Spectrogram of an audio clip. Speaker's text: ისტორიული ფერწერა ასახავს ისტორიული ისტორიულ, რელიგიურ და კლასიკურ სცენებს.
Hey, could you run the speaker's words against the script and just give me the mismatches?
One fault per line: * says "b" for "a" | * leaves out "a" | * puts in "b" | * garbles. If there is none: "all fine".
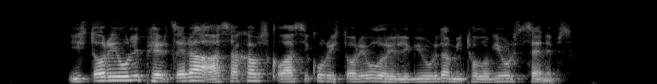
* says "კლასიკურ" for "ისტორიული"
* says "მითოლოგიურ" for "კლასიკურ"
